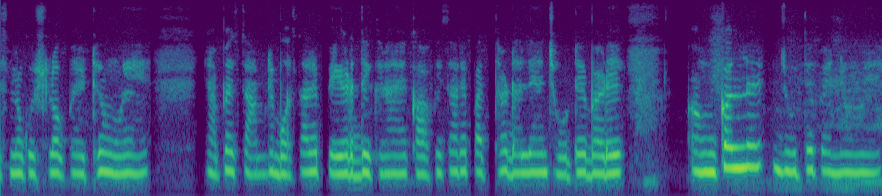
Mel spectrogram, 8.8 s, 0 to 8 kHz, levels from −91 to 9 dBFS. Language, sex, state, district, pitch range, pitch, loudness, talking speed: Hindi, female, Uttar Pradesh, Budaun, 235-260 Hz, 245 Hz, -20 LUFS, 215 wpm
